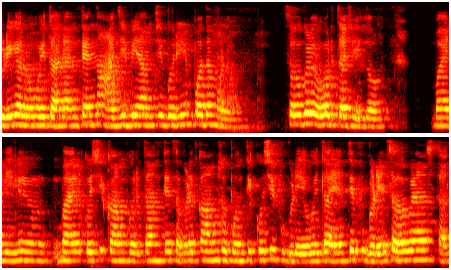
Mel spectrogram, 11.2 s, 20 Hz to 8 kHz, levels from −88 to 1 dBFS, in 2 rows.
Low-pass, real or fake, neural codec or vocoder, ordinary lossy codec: 7.2 kHz; fake; vocoder, 44.1 kHz, 128 mel bands, Pupu-Vocoder; none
